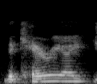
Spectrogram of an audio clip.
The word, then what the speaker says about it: Karaite: I wonder if you could tell the listeners a little bit more about, and I hope I'm pronouncing it right, the Karaite Jews. Is that how you pronounce them? – Yes, they're not.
